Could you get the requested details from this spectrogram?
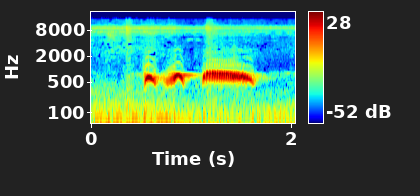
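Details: A single spotted dove lure call aimed at other doves: two soft short coos rising slightly, then a sustained low coo lasting about half a second.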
